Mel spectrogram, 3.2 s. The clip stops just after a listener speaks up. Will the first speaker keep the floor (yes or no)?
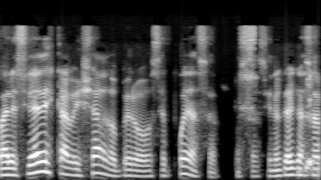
yes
